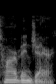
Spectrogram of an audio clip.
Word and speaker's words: harbinger: Nick, it's pronounced Harbinger, not Harbringer.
